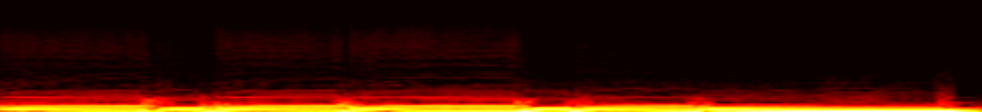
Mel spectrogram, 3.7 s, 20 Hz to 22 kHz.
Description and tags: axl open big E
AXL Les Paul copy run thru a Digitech RPS distortion, big E string, open. I think the amp is possibly my Marshall MG 15, i recorded it myself, unsure the mic, either the laptop mic or a Guitar Hero USB mic.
